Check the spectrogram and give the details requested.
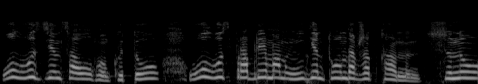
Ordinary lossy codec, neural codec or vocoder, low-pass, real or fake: none; codec, 16 kHz, 16 kbps, FreqCodec, larger model; none; fake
